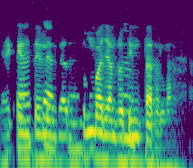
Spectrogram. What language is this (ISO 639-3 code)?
kan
